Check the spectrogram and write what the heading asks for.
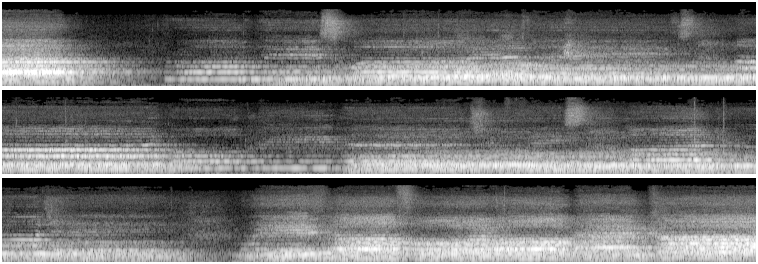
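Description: Mixed choir singing a cappella in a stone church: soft, sustained chords in phrases, with three brief pauses where the sound dies away into the church's echo before the voices come in again.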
